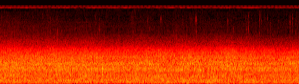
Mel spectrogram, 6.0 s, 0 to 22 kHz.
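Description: Boeing 747-8F freighter's four GEnx-2B jet engines at climb power just after takeoff: a steady, even rush of jet noise with no high whine.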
